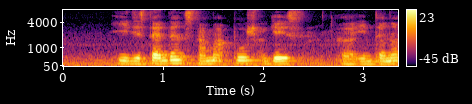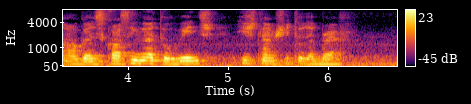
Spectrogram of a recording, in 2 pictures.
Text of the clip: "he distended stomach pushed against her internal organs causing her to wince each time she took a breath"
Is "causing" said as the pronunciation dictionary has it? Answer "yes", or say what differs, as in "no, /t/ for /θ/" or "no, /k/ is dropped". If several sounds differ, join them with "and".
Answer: no, /s/ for /z/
